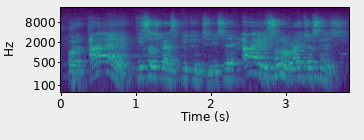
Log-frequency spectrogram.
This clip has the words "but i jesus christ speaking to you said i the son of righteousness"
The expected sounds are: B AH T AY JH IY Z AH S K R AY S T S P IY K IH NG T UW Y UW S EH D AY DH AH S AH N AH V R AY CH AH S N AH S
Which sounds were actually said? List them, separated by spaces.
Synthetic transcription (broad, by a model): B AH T AY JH IY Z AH S K R AY S T S P IY K IH NG T UW Y UW S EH AY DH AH S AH N AH V R AY CH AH S N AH S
